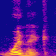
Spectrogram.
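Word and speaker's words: Winwick: Brits hey oh yeah like Winnick Winnick is win WIC and then wisbeach wisbeach is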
